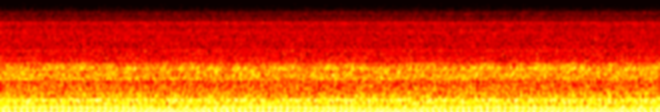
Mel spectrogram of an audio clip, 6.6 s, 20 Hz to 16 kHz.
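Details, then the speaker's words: 1997 Mercedes-Benz W210 E300 diesel after replacing worn, carbon-fouled glow plugs: steady, smooth diesel clatter at idle with no stumble; the engine now runs healthy. "all right we're going to count that as a great big win that's a winner winner chicken dinner yeah she sounds good she sounds really good"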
